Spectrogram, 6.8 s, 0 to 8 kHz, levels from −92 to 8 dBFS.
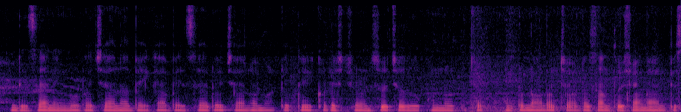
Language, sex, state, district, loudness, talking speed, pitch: Telugu, male, Karnataka, Dharwad, -41 LUFS, 105 wpm, 155 Hz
